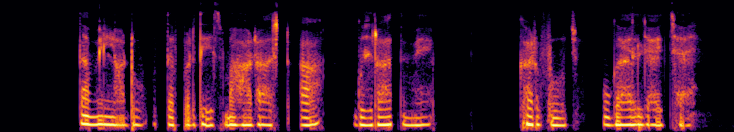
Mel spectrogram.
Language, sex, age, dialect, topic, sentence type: Maithili, female, 31-35, Bajjika, agriculture, statement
